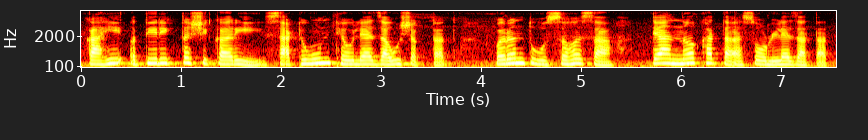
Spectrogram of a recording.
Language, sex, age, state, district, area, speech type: Marathi, female, 30-45, Maharashtra, Sindhudurg, rural, read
